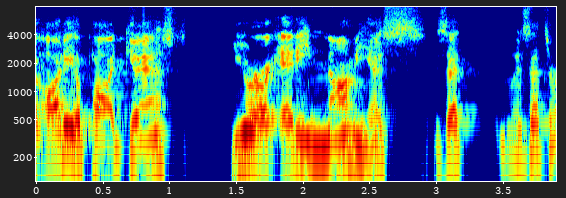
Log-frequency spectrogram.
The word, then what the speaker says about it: Nahmias: You are Eddy Nahmias. Was that the right pronunciation?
